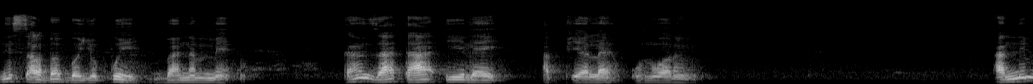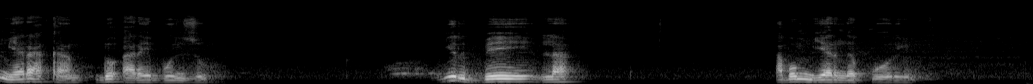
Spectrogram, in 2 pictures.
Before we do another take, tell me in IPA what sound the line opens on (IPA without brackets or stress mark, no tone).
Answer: n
